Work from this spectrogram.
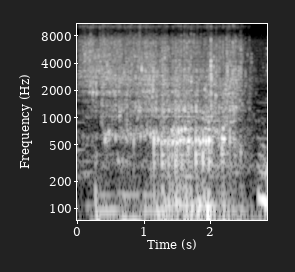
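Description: Cold water poured into a colander while cooking potato noodles, a steady splashing, trickling stream close by that runs throughout and eases off at the end.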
